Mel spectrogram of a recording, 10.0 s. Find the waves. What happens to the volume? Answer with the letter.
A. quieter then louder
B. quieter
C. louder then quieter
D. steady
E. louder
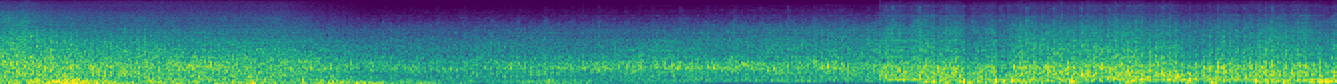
B.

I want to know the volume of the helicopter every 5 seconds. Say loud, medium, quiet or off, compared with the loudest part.
medium, loud.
